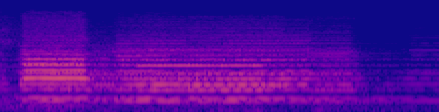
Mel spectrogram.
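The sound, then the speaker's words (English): Car horns honk: one short, loud blast followed by a longer sustained honk lasting over a second, then a fainter tail. No one speaks. “Honk your horn if you understand what an R number is.”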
